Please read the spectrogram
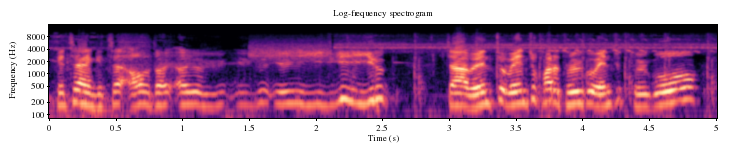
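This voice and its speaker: A young adult male streamer coaching a teammate through a horror game, swinging between gentle reassurance and frantic yelling. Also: high-pitched, fairly even intonation, quick pace. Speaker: gaming streamer. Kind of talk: horror game relay commentary. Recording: clear background noise, game ambience with crickets.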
